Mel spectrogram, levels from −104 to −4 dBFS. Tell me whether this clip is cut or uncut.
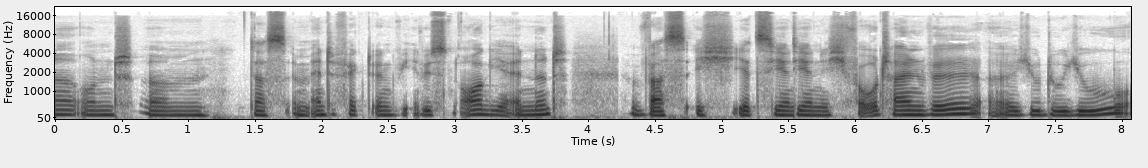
cut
